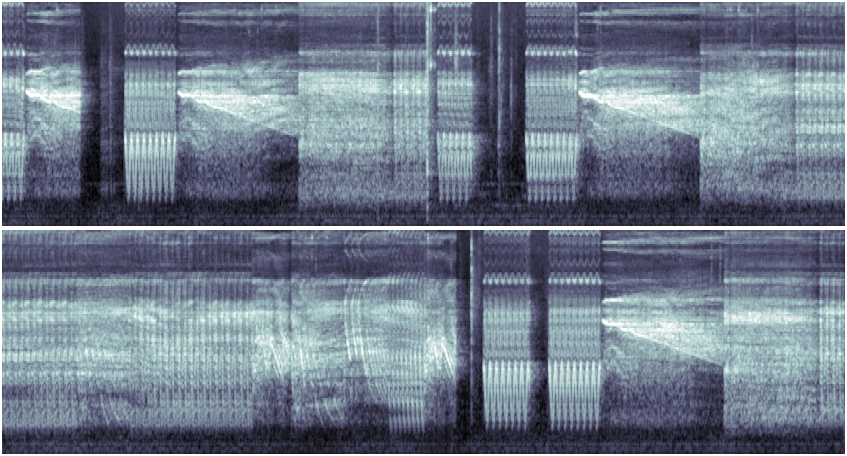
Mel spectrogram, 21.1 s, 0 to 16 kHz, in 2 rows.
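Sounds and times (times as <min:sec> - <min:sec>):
pulsed electronic bursts: 0:00.0 - 0:06.0, 0:06.6 - 0:21.0
falling laser-like tone: 0:06.6 - 0:21.0
fast electronic rattling: 0:08.8 - 0:18.0.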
